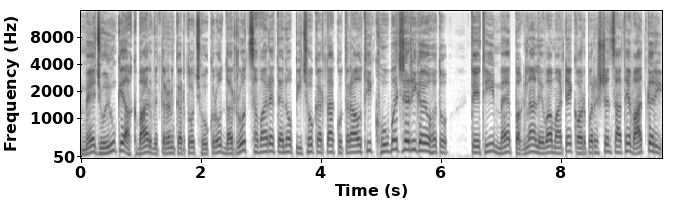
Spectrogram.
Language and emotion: Gujarati, fearful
